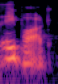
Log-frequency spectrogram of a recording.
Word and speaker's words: APOC: And the name of the commission is often shortened to APOC, pronounced Apoch.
